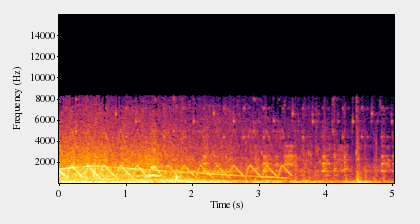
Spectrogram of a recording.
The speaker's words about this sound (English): He hears the sirens and jumps over a hedge. Police cars stop in front of Nancy's house.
